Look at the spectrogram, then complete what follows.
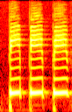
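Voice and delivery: high, loud imitated alarm; alarm beeps. Imagining someone's alarm going off in the morning, imitated beeping. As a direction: beep like an alarm clock.

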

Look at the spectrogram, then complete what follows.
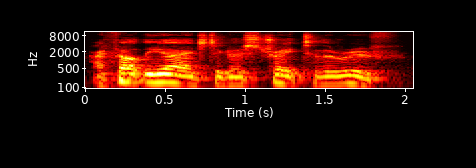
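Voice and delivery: low, measured reading aloud; letter reading. Acted. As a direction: read a solemn confessional letter, deadpan. Reads out a letter.

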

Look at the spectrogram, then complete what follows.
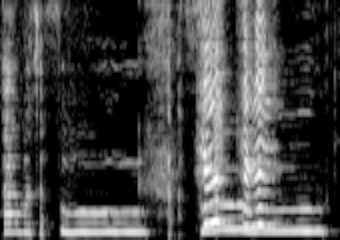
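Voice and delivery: very high, loud impression; [name]. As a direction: squeal it as the pop star.

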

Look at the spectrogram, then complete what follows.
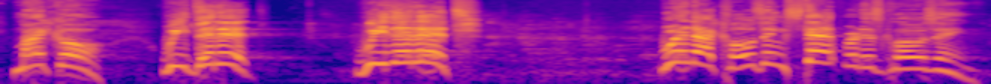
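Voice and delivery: loud, high-pitched jubilant shout; celebrating. Retold or imitated. Dwight tells Michael the branch is saved, celebrating loudly. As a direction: whoop out the good news. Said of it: "he celebrates by saying".

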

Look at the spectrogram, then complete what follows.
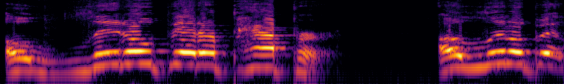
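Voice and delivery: high, loud prissy customer; mock fussy customer. Mocking the picky customer to the sandwich artist, high fussy voice. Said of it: "judge or not judge".

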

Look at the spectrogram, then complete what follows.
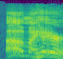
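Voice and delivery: high mock wail; bystander cry. Bystander hit by diapers, high wail. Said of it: "you hear someone go".

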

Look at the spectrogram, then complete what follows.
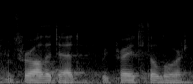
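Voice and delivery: ordinary talk

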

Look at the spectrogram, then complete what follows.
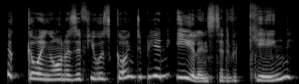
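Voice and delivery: put-on high, eager old nurse calling the boy; a fussy nurse fetching her charge, pitched high.

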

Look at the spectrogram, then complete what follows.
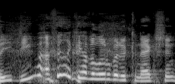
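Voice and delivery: teasing laugh. Real, not acted.

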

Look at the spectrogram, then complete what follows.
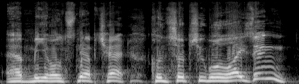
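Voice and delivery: loud, high mock promo voice; hammed-up social media plug; announcer plug. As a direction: sell it like a cheesy ad. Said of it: "That's the Midway plugs".

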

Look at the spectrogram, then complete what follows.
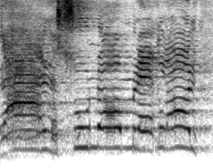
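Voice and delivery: high, slow shouted praise cutting in; congregation shouting back. Retold or imitated. Worshippers interrupting the reading with a high shout. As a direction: drown out the preacher with praise. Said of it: "en el Salmo ochenta y nueve quince".

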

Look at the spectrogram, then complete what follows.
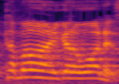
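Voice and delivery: hammed-up congregation coaxing; mock churchgoers. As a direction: coax it up high. Churchgoers urging.

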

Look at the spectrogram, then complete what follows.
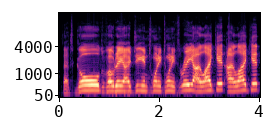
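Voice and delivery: ordinary talk

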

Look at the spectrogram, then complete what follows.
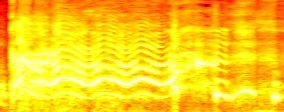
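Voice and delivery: strained open-mouthed gah ah ah, pitched high; choked, high gagging groans mid-cleaning; pained dental groans. Retold or imitated. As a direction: mimic a patient groaning as the hygienist yanks her cheeks. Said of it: "she'd pull my cheeks real hard and just go".

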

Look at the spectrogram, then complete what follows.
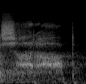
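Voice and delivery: whispered shut up; inner voice hushing. Acted. Inner voice silencing the need, whispered. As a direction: hiss it like a secret. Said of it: "this other part's like".

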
